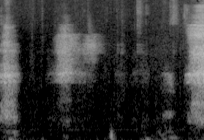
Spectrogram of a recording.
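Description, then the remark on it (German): An older dog breathing heavily and panting while being walked through a forest, three loud, rough huffs of breath separated by short quiet pauses, with no talking. “Oder ein heftiges Atmen, das ist mein etwas älterer Hund”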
